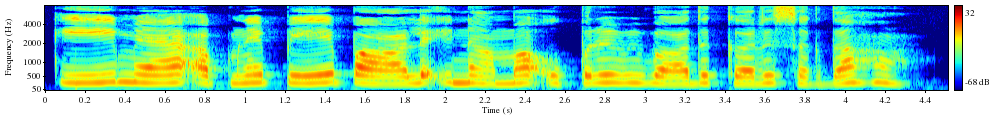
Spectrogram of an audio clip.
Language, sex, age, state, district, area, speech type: Punjabi, female, 18-30, Punjab, Amritsar, urban, read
